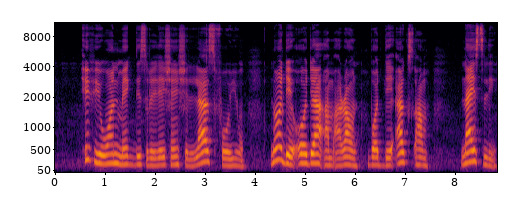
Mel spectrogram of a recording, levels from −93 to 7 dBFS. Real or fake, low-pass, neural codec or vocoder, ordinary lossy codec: real; none; none; none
